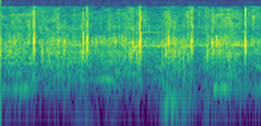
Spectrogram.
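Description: Stadium crowd at an athletics meeting in Montgeron, France, clapping in a regular rhythmic beat, about three claps per second, with a commentator's voice faintly underneath.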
